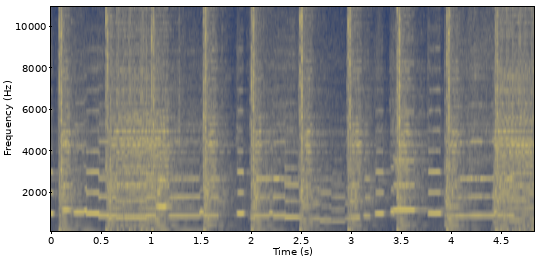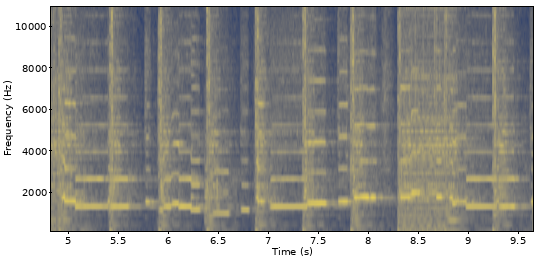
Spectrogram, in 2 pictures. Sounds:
Music

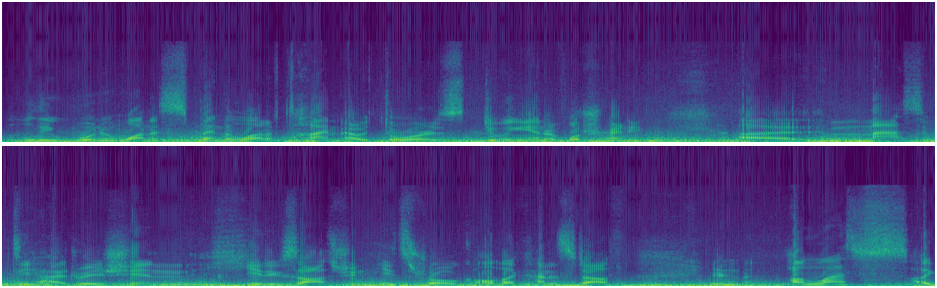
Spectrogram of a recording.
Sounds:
Speech, outside, urban or man-made, Male speech

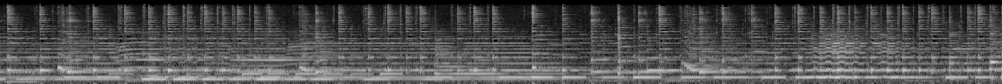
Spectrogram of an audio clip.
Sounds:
playing violin, Musical instrument, Music, Violin

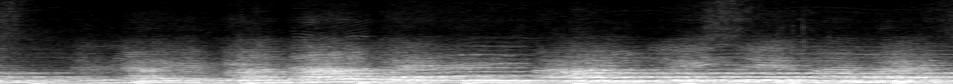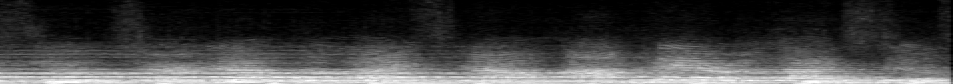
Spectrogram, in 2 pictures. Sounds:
Music

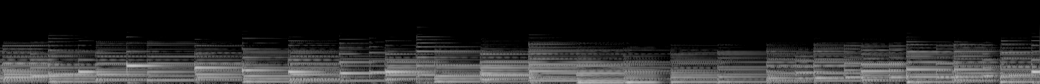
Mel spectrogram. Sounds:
Music, Electric piano

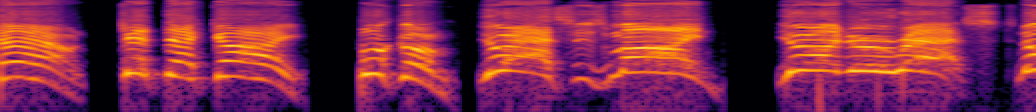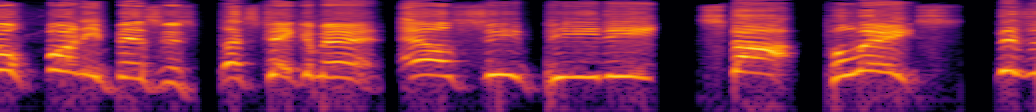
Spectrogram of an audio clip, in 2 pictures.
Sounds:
Speech

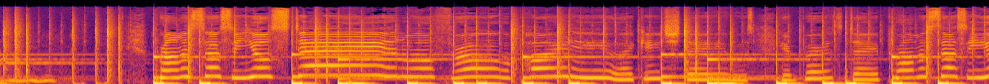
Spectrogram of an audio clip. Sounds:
Music

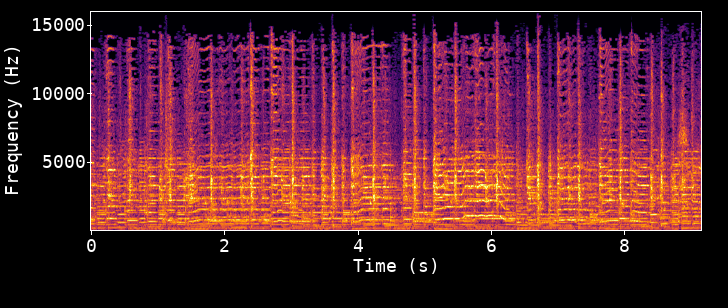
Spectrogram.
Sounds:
Music, fiddle, Musical instrument

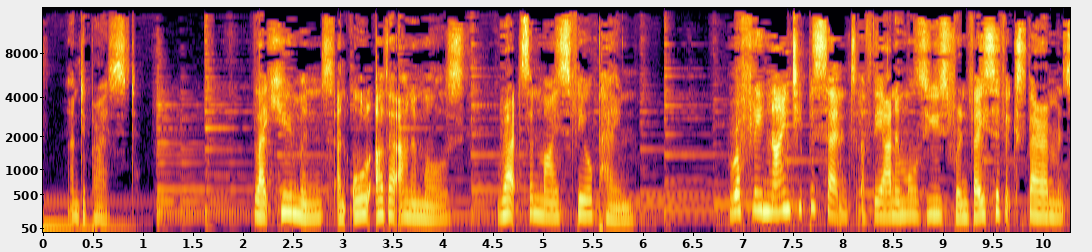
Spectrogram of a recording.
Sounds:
Music, Speech

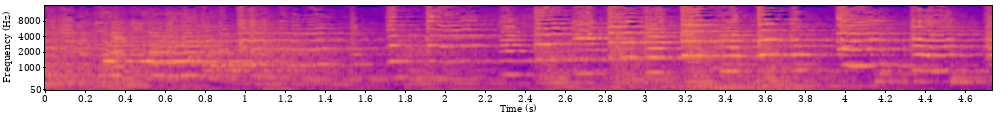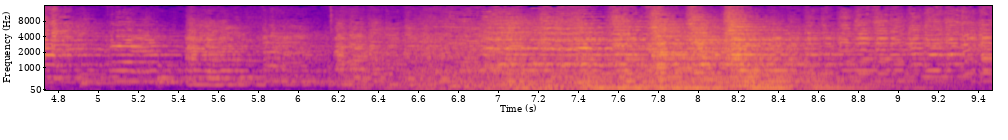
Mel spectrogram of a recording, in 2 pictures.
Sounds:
Music, Violin, Musical instrument

